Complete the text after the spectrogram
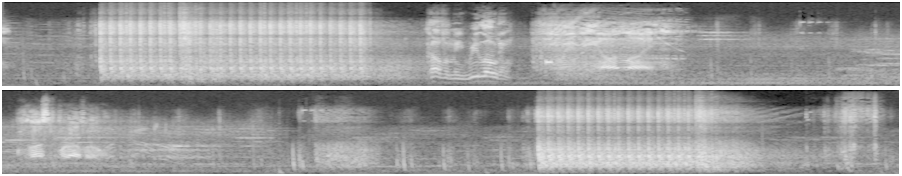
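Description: An automatic rifle fires in rapid, rattling bursts.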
